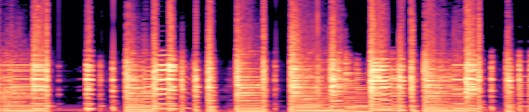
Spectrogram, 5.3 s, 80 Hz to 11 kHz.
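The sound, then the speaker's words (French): Electric guitar played through an MV50 amplifier into a 412 AV cabinet, loud and distorted, strumming a riff of punchy chords with short gaps between bursts and bright, buzzing harmonics; no one talks. “Ça, c'est le euh, MV50. Sur le 412 AV.”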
